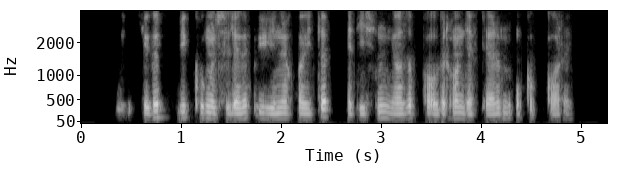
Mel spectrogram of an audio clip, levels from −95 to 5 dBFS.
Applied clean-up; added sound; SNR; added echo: neural mask model Resemble Enhance denoiser.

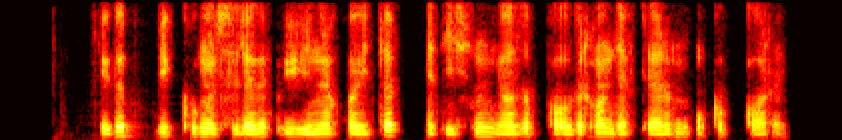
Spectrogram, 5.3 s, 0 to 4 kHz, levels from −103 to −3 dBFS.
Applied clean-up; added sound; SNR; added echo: neural mask model DeepFilterNet 3.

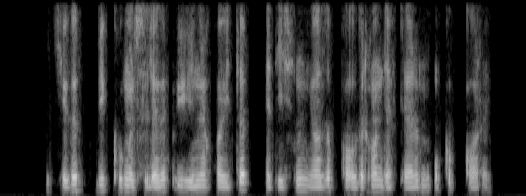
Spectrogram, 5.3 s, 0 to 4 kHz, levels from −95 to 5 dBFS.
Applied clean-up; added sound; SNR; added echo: none; none; none; none.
